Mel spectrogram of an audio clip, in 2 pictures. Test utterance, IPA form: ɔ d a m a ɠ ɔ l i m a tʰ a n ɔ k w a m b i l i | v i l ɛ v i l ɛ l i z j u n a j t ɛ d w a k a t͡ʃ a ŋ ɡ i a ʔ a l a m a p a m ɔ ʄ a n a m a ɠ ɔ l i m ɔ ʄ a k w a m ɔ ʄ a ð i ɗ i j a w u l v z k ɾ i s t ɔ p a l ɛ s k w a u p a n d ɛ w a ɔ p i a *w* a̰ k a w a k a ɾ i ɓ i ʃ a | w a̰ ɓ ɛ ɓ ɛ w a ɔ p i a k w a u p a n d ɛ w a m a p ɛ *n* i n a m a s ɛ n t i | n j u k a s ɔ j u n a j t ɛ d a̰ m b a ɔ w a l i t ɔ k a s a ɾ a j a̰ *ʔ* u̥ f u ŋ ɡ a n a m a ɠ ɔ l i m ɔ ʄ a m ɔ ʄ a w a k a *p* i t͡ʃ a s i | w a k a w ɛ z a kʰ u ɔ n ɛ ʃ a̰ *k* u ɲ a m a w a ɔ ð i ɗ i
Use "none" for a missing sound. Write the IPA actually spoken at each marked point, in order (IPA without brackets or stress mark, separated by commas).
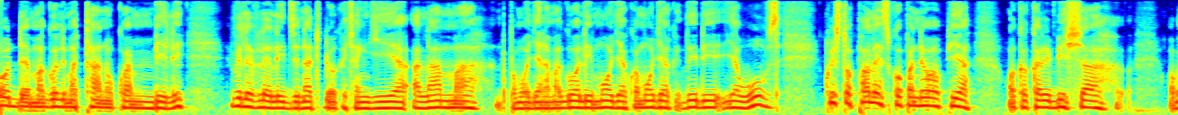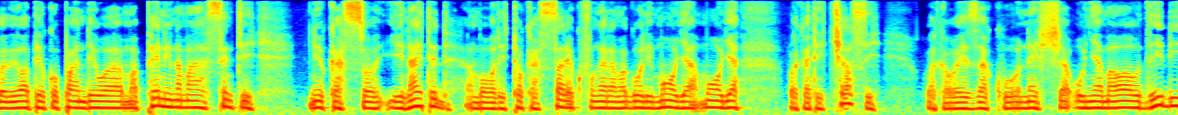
w, n, k, t, ʔ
